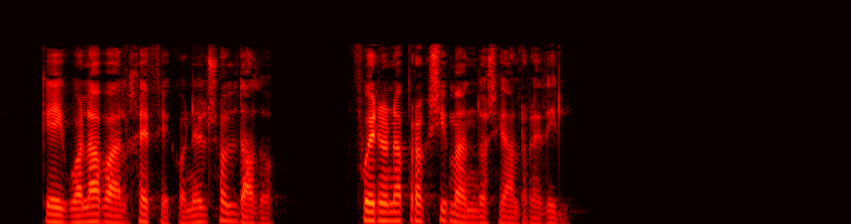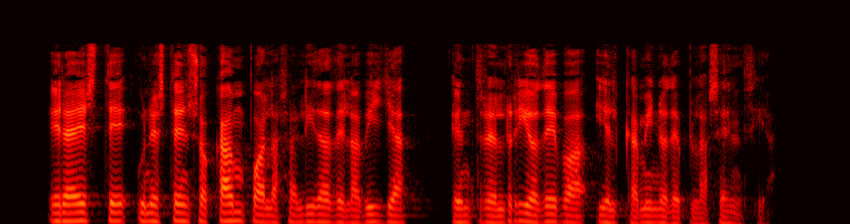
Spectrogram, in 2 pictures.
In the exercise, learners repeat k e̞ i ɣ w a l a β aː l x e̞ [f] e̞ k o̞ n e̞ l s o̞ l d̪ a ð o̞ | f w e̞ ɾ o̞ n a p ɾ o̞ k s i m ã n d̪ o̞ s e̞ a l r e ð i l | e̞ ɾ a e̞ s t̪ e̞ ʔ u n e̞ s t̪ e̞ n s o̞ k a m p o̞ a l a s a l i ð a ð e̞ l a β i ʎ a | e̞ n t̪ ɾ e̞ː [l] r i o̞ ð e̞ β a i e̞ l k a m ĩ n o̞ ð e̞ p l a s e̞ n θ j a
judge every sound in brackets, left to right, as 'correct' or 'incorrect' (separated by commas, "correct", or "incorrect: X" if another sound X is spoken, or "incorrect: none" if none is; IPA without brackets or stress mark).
correct, correct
